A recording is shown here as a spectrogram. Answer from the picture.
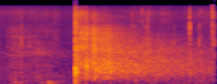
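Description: A single gunshot about three-quarters of a second in, its report echoing and fading over the following second.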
